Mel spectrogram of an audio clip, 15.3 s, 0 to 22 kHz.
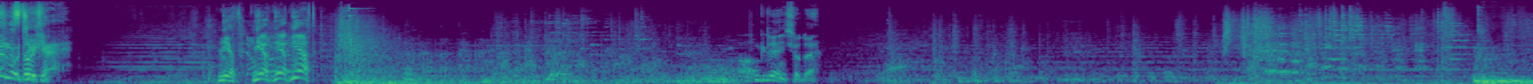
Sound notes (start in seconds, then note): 3.2 door slams; 9.5 laughter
